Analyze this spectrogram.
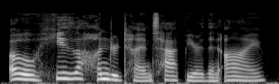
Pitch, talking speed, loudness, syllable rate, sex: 205 Hz, 195 wpm, -16 LUFS, 4.9 syllables/s, female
